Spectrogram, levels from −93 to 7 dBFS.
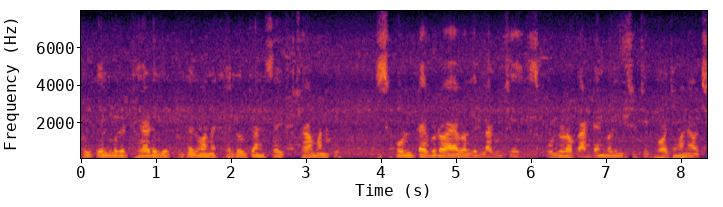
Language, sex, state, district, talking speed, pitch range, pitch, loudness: Odia, male, Odisha, Sambalpur, 95 wpm, 105-115 Hz, 110 Hz, -19 LUFS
